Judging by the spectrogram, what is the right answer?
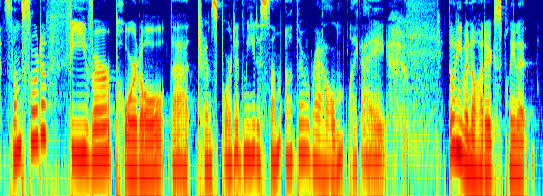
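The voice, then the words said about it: Sick, under-the-weather voice. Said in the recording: “you can probably hear from my voice that I am a little bit under the weather”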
